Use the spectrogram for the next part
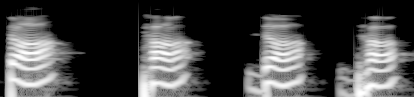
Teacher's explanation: ये मुर्धा से हो रहा है बाबू उच्चारण मुर्धा से और ट वर्गिना है व मुर्धा के साथ नाक से भी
